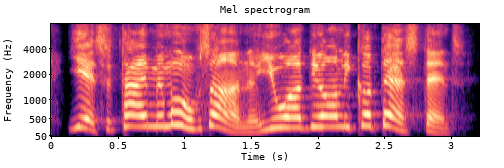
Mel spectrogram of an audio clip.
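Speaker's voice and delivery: high, loud hammed-up Italian; whiny hungry Italian kid asking Mama for spaghetti; mock Italian accent. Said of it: "the accent sphere".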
